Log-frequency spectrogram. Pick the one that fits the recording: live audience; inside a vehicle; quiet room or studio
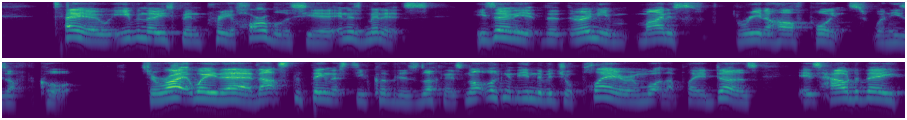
quiet room or studio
